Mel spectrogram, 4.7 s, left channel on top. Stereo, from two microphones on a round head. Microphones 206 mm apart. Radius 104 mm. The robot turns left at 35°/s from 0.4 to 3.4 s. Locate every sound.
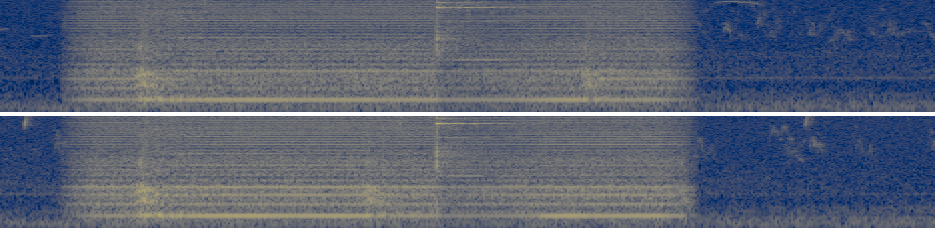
2.2 s a bell: 10° right (ahead or behind), 1.2 m; by 2.5 s 15° right (ahead or behind), 1.2 m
